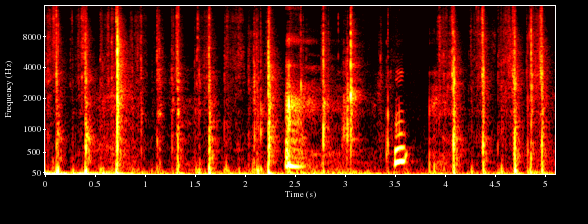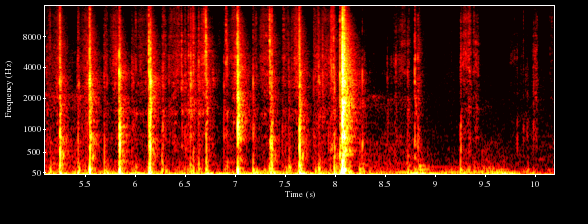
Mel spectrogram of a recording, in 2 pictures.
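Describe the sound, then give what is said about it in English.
Shuffling of a Wisdom of the Oracle card deck: many rapid, crisp riffling snaps and soft slaps run through the whole stretch, with one louder snap near the end. “The card that came out for how we got ourselves. This is the Wisdom of the Oracle deck that I'm using right now.”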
